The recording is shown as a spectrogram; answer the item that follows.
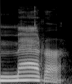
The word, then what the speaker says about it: matter: The only thing that matter，注意 matter 这个词里面含有一个 flap t 的发音，所以发的时候一定是 matter， matter， matter， matter。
